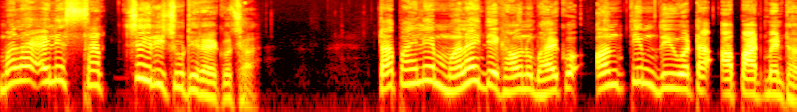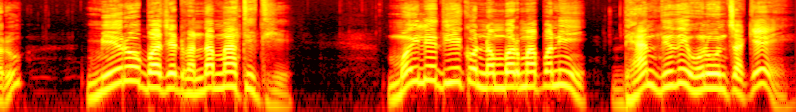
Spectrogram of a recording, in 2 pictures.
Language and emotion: Nepali, angry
